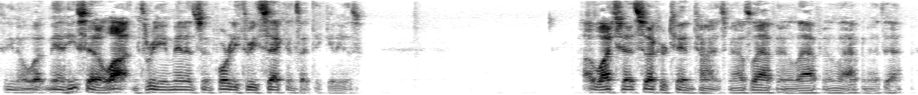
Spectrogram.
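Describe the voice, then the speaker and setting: A man with a low, husky voice rants at length to his viewers in a fervent, repetitive monologue. He keeps circling back, calling out "man" and "guys" as he talks. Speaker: channel host. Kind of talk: rambling conspiracy monologue.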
